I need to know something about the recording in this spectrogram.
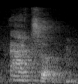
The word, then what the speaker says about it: atom: Many Americans would say these two words identically. So that's an atom and this is Adam. Both of them are Adam.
